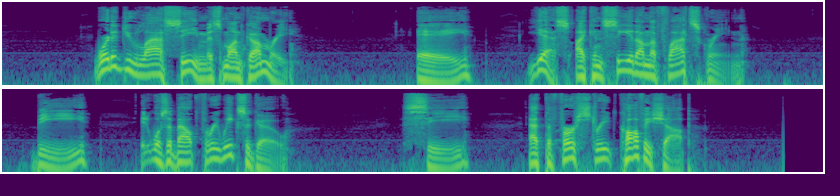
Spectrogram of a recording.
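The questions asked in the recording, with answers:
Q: Where did you last see Miss Montgomery?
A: C: At the First Street Coffee Shop.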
